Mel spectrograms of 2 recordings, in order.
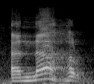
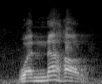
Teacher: لغة باسكان الهاء ولغة بفتحها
